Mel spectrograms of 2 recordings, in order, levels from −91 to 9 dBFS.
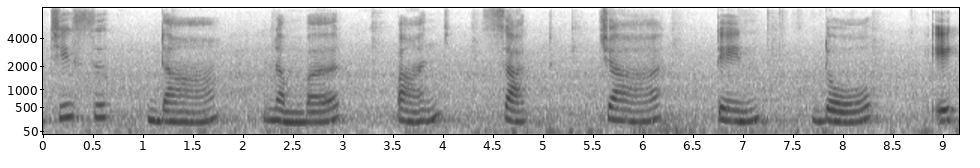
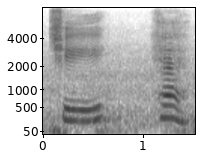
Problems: none marked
